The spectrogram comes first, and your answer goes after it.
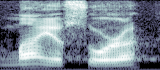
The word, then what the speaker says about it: Maiasaura: I know it's pronounced Maiasaura, but it's got M-A on the front of it.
